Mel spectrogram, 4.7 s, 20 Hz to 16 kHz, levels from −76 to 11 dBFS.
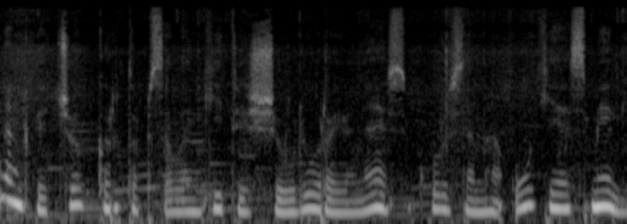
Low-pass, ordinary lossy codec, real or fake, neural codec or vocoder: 14.4 kHz; MP3, 64 kbps; real; none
